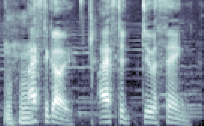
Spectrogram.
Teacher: I usually drop the H when it's I have to.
